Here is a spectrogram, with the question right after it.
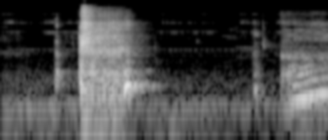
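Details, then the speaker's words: Woman with a dry head cold deliberately provoking sneezes with a toothpick in a sneezing challenge, eyes watering: a single forceful sneeze with a sharp burst of air, then a brief voiced sound. "और जब होती ना sneezing बहुत होते ही जाते होते ही जाते"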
